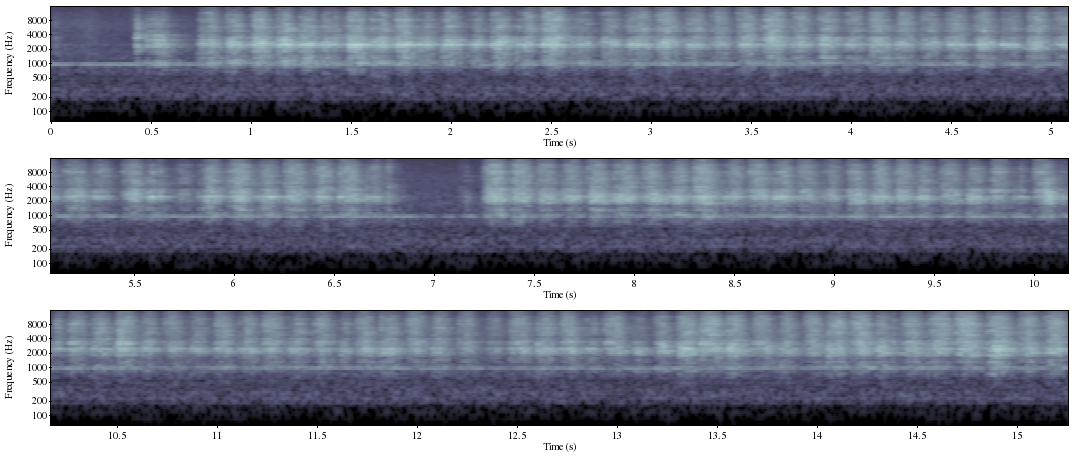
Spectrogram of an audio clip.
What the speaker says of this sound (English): You just scrape it across and just keep moving it around so you have nutmeg covered on top of the pie.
